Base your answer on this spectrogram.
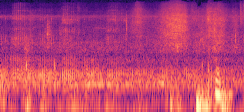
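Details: Deep, rumbling purr from twin kittens asleep side by side, a continuous low throb with rapid regular pulses, and two louder soft thumps of movement close to the end.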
